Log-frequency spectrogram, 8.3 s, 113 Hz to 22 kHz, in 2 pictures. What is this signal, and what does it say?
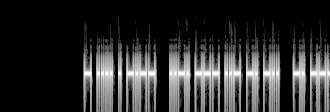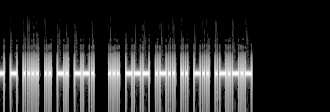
Morse code, heard as a keyed tone, about 44 wpm, 700 Hz. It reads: THEY FOUND NOTHING SOLID.
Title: Sentences from Top 1500 Words 45wpm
